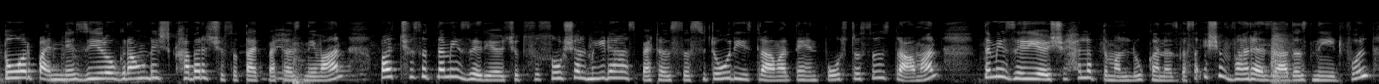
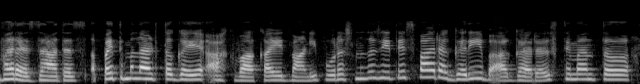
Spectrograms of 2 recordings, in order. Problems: background sounds at intervals, background conversations at intervals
